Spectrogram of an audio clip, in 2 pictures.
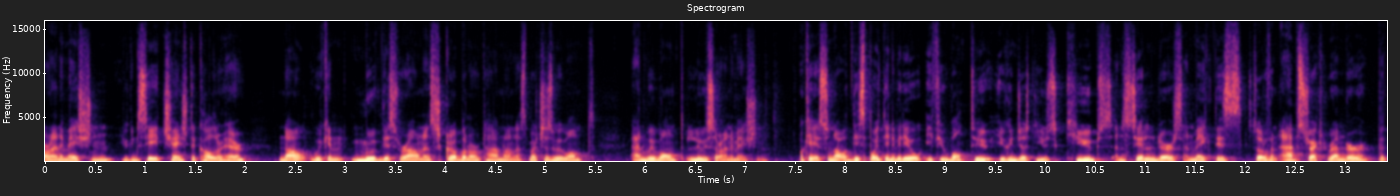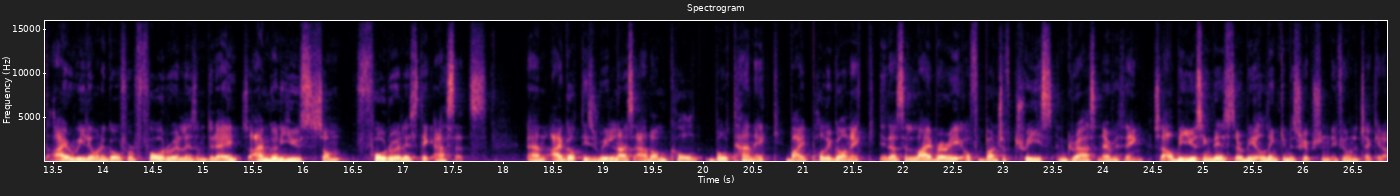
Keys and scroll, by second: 7.1 space, 17.8 n.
